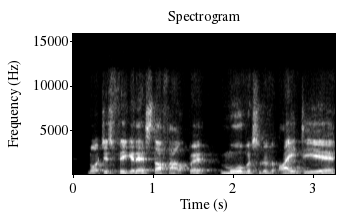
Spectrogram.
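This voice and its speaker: A man speaks with a London accent. His intonation is flat and monotone. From London, England. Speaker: career coach and startup founder. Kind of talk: panel discussion.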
